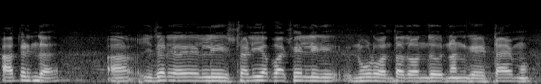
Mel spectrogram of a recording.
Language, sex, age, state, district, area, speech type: Kannada, male, 60+, Karnataka, Udupi, rural, spontaneous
